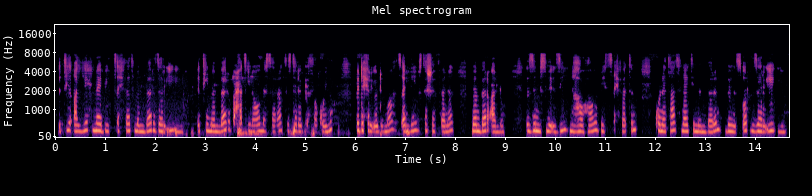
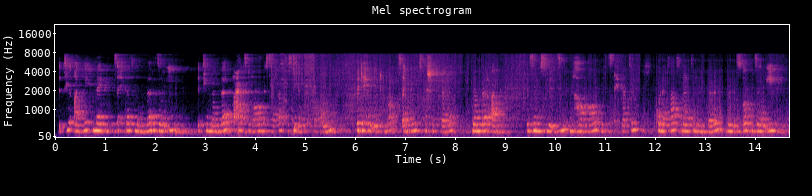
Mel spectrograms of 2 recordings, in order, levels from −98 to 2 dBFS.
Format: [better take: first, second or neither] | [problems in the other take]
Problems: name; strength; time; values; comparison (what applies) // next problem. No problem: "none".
first | noise reduction (neural separator model SepFormer DNS4)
